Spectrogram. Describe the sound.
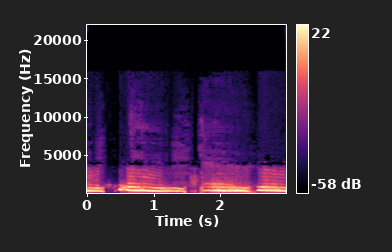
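A man's voice imitates a pigeon cooing in three drawn-out, throaty hoots, each sliding gently downward, close and fairly loud with short breaks between them.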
